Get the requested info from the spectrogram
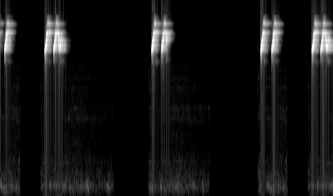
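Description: High, short bird chirps, each a quick pair of notes, repeated five times at uneven gaps of about one to two seconds.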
